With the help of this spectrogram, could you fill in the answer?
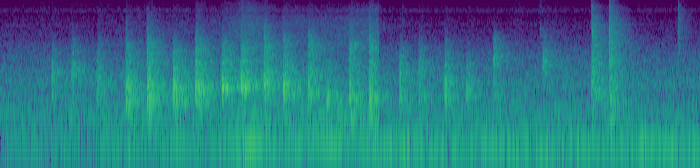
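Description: Twenty-year-old ceramic kitchen wall tiles are tapped in quick succession, each tap giving a short, hollow, mid-pitched knock that shows the tiles are hollow behind and need to be removed.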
